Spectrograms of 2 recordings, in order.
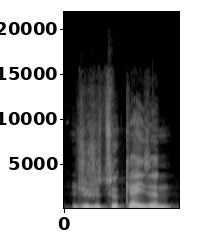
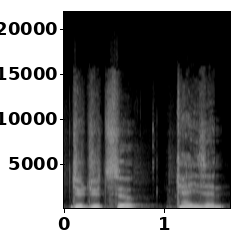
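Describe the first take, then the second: First: The title is said at normal speed. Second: The title is said more slowly.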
